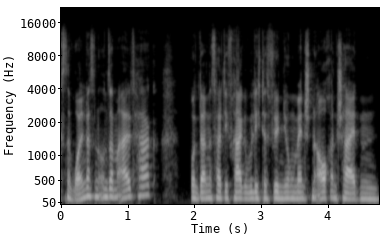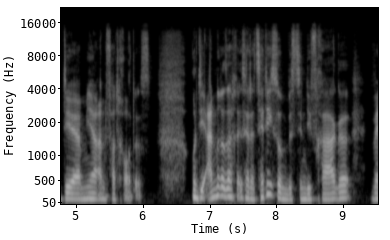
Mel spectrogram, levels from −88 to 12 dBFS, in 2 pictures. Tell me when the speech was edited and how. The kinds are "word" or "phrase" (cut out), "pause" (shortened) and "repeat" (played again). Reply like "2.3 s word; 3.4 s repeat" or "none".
none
